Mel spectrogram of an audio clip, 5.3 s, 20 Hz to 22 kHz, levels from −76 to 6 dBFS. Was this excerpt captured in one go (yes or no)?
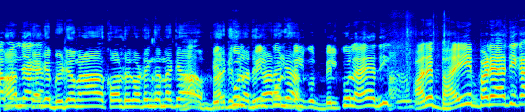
no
